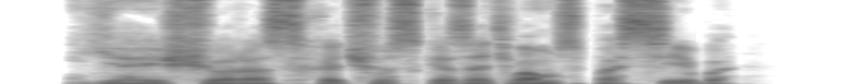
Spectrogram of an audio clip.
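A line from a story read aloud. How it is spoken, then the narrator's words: Muttered. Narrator (Russian): пробормотала Ирина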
